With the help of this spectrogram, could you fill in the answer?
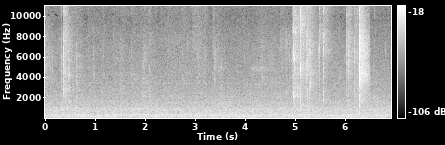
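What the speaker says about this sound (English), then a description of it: "We will start cutting that bone out." Kitchen shears snip through a raw chicken's backbone in a few short, crunchy cuts, quiet and close, the sharpest crunch near the end against a faint room hush.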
